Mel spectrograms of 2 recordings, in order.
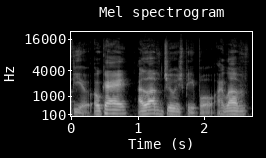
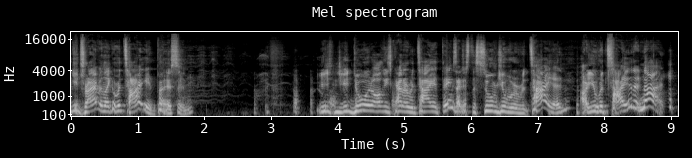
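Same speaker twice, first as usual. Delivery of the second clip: higher, laughing taunt, mock innocent; teasing driver; 8 semitones higher, 3 dB louder than usual. Retelling the TikTok guy taunting the old man, laughing. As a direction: needle him with a laughing lilt on retired. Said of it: "that inflection".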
